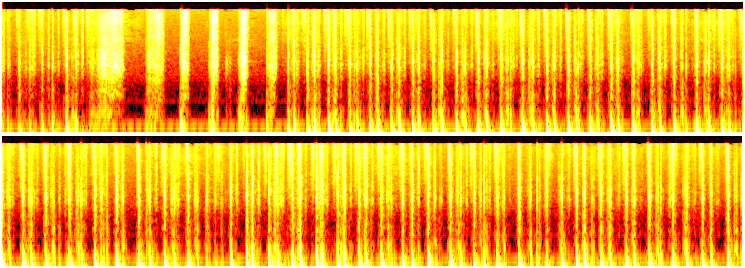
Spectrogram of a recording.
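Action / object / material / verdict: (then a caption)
scrape / foam microphone windscreen / foam / none. Fingertips with short nails tap and scratch the small black foam windscreen covering the top of the right-hand microphone, while an identical microphone stands untouched to its left. A few scratchy bursts and thumps open the clip, then a dense, uneven run of rapid, deep, muffled taps continues, each dying away almost instantly with a faint bright crackle.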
